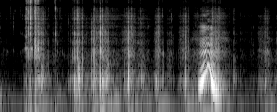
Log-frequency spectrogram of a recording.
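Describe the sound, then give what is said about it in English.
Crunching as someone chews spicy sriracha roasted peas, a crispy snack, with a steady rhythm of sharp, brittle bites and one louder crunch near the end. No one speaks. “It's a very satisfying crunch. When you think peas, you think squishy. It's very crunchy.”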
